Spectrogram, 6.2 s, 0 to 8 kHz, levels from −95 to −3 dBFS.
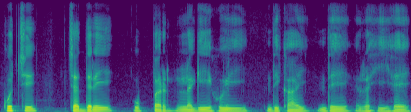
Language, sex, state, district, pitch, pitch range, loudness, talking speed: Hindi, male, Rajasthan, Jaipur, 105 Hz, 100-110 Hz, -20 LUFS, 85 wpm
